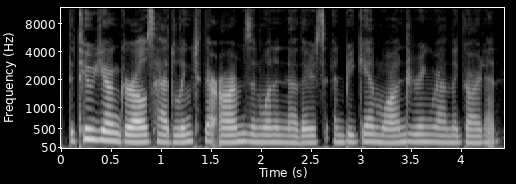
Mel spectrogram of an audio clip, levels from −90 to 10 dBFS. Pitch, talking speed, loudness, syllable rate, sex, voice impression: 180 Hz, 230 wpm, -18 LUFS, 5.9 syllables/s, female, feminine, adult-like, slightly soft, calm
